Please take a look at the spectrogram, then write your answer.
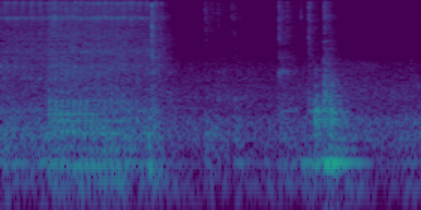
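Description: A sewing machine stitches blouse fabric with a steady rapid mechanical whir that pauses briefly and then runs again, close and alone.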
